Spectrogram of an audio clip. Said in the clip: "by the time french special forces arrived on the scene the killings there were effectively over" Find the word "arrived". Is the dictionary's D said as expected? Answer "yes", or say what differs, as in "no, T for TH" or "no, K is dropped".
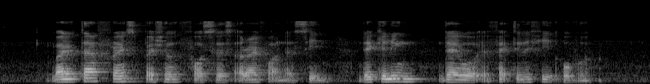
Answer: no, D is dropped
